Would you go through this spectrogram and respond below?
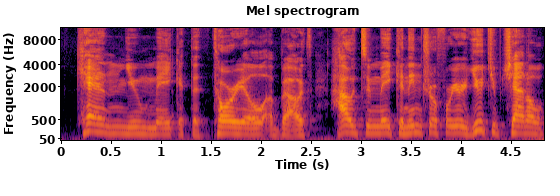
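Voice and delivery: ordinary talk, nothing marked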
